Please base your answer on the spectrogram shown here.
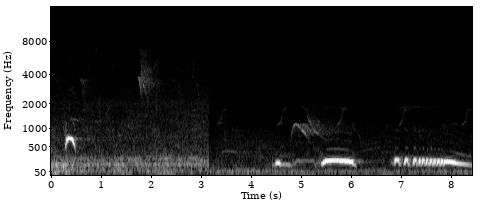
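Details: Spotted dove from a Thai decoy session, voice described as small-pitched with two 'kuk' notes and a constant 'ku-ang'. Low cooing: a short note, then a longer hollow coo, then a rapid throbbing rolled coo. Brief rustling and faint higher calls earlier.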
